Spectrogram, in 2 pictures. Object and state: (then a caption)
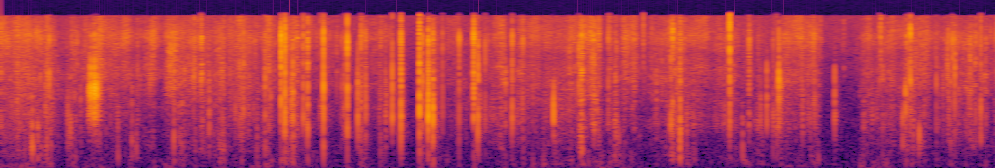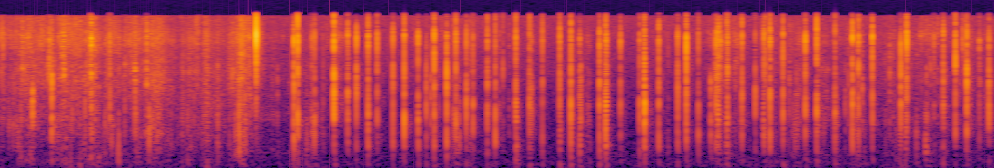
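Vinyl pencil case. An empty small clear orange vinyl zip pencil case is held, scratched with long nails and crinkled by hand. It makes a dense, continuous run of crisp crinkles and scratchy ticks, bright and thin with almost no low end. The texture grows busier and spikier in the second half.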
